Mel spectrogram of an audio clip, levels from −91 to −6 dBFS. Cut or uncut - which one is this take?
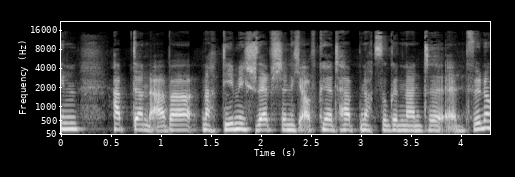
cut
